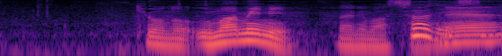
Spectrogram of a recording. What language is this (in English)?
Japanese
